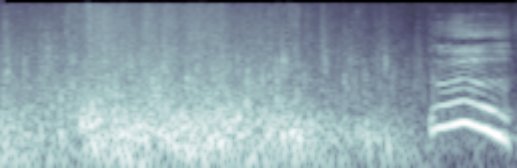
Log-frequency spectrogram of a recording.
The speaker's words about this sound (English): And with that, Sun King lifts up the wounded henchman and smashes through the wall into the taxicab garage.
